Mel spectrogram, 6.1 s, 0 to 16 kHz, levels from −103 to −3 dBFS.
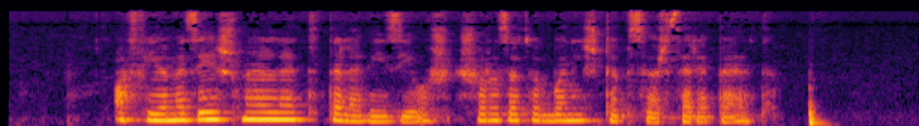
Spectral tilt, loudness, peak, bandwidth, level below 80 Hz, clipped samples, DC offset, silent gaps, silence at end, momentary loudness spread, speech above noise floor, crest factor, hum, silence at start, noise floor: -6 dB/octave; -24 LUFS; -6 dBFS; 11.5 kHz; -52 dBFS; under 0.1%; under 0.1%; none; 0.6 s; 11 LU; 46 dB; 18 dB; none; 0.75 s; -69 dBFS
